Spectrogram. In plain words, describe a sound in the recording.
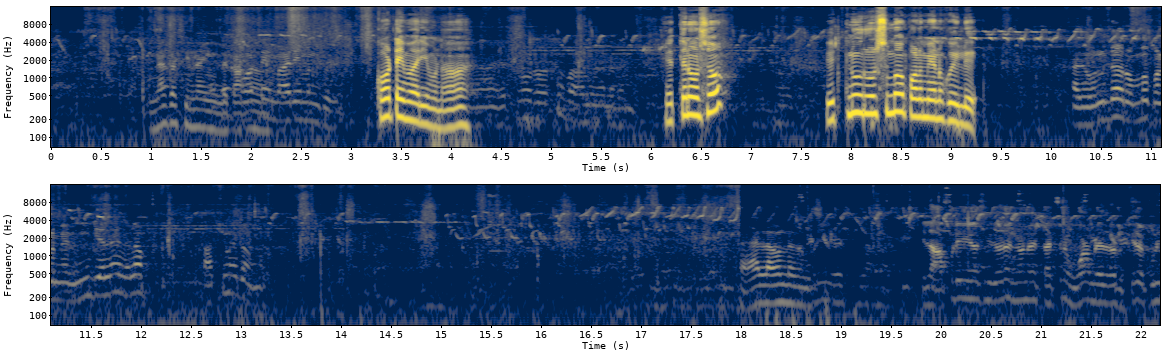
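A man talks nearby outdoors, now and then calling out loudly.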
